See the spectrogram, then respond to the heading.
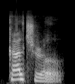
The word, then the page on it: cultural: Indian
